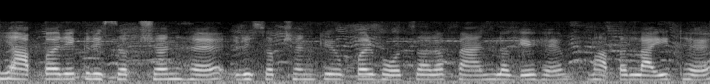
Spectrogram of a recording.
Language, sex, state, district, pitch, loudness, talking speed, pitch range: Hindi, female, Maharashtra, Mumbai Suburban, 230 Hz, -15 LUFS, 160 wpm, 225-240 Hz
